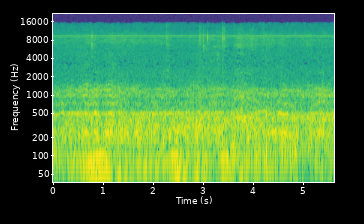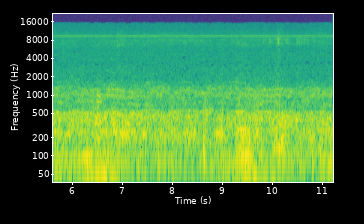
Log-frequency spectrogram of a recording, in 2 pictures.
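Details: Honey bees inside a hive infested with Varroa mites, half an hour after a morning mite treatment; a steady, low, droning hum with layered tones runs through the whole recording, with no other clear sounds.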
